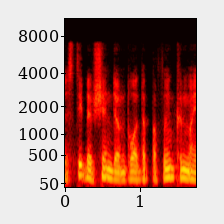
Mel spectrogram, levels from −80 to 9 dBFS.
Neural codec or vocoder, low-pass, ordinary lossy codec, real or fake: codec, 16 kHz, 0.5 kbps, FreqCodec, larger model; 7.2 kHz; MP3, 48 kbps; fake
